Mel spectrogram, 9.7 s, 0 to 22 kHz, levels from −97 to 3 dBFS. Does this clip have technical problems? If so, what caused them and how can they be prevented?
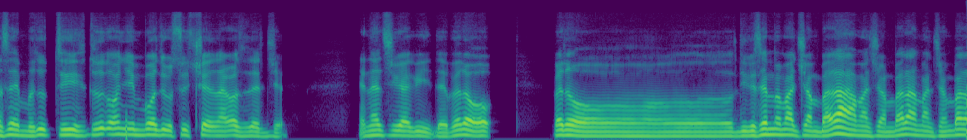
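Yes. Lost LE Audio frames cause a brief noisy blip at 1.27 s, just after "tutti tutt". About 10 ms drops out, which fits one lost frame. The decoder refills it with the previous spectrum under random signs. A strong, interference-free Bluetooth link prevents this.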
